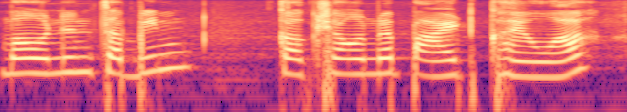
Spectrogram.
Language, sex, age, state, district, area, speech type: Sindhi, female, 18-30, Gujarat, Surat, urban, spontaneous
